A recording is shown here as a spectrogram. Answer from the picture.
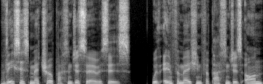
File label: announcements, male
